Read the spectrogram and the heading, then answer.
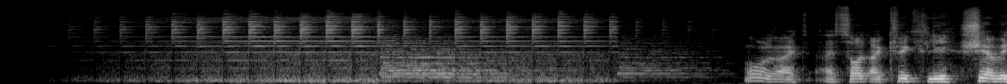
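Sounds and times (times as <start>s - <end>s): train rhythmic beat: 0.5s - 7.4s
train horn: 3.8s - 5.5s, 6.1s - 7.2s.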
